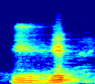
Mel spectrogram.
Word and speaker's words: 与: It's a little hard to pronounce, right? 语 you have to pout your mouth. 语 like you want to kiss someone.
